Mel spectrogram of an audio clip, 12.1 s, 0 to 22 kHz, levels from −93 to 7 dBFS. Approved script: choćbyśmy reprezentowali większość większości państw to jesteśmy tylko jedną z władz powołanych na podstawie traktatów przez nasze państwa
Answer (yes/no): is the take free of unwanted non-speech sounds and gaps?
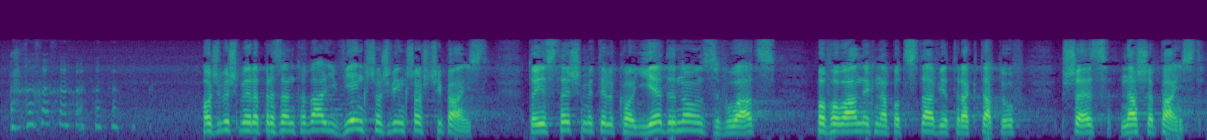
no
